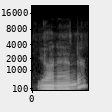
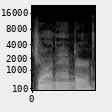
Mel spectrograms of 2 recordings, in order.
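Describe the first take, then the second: First: The name begins with a Y sound. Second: The name begins with a J sound. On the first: The speaker calls it right. "he explained" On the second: The speaker calls it wrong. "Had been referring to him as"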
